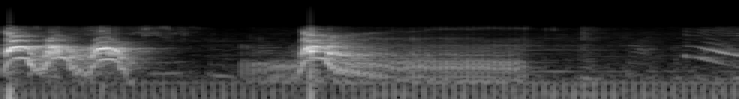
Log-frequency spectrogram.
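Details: Young pet dog called JJ yapping at a toy robot dog; a rapid triple bark opens, then a single bark trailing into a soft whine, with a buzzing hum and a brief electronic chirp afterwards.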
